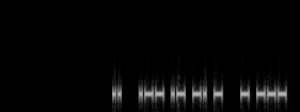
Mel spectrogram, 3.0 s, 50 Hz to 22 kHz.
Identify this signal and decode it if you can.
Morse code, heard as a keyed tone, about 45 wpm, 700 Hz. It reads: I WANT TO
